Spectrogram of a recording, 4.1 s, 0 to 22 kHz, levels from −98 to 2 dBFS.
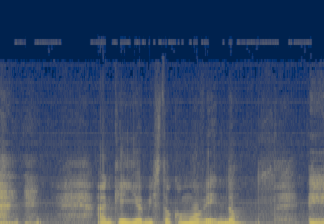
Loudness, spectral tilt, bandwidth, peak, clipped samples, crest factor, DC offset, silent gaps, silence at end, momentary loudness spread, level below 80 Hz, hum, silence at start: -27 LUFS; -6.5 dB/octave; 14 kHz; -12 dBFS; under 0.1%; 16 dB; under 0.1%; none; 0 s; 16 LU; -50 dBFS; none; 0 s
